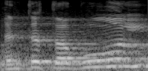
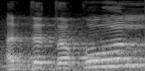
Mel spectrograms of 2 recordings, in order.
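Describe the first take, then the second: Both takes have the same delivery.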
